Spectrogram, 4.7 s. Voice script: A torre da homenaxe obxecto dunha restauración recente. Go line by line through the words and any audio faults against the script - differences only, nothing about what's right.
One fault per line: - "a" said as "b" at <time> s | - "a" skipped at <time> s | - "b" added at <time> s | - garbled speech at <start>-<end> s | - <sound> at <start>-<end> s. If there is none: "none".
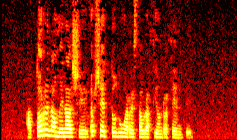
none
